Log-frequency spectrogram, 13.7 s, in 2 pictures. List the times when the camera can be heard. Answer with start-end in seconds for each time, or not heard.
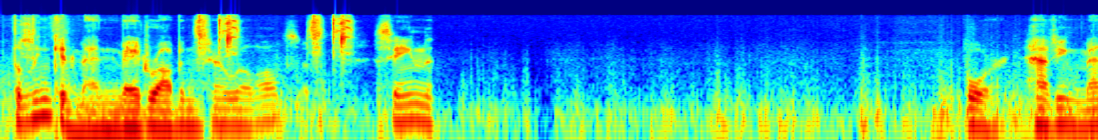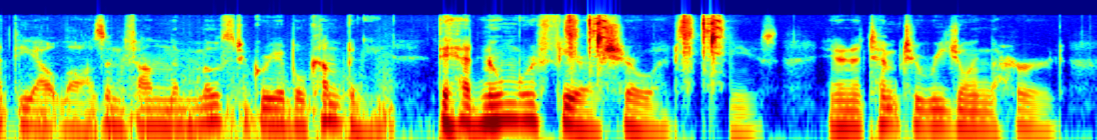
1.2-2.2, 10.3-11.4.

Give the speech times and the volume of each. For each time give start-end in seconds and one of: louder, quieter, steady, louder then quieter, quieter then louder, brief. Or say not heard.
0.1-2.7 brief
6.0-13.5 louder then quieter.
